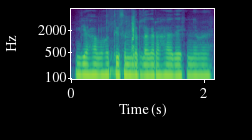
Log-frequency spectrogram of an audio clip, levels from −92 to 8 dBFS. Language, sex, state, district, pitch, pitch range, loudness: Hindi, male, Punjab, Pathankot, 120 Hz, 120-125 Hz, -15 LUFS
